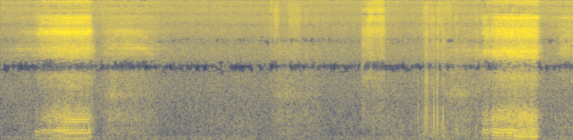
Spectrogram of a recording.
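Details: Two loud, rattling snores on the in-breath about seven seconds apart, with quieter breathing between, from a sleeping pet; snoring.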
